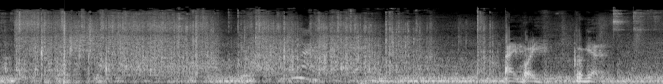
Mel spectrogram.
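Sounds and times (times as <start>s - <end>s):
ice tray rattling in freezer: 0.2s - 4.4s
speech: 5.2s - 6.5s.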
